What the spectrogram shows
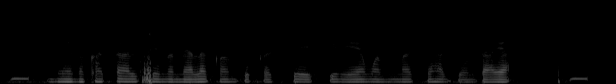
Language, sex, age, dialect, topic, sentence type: Telugu, male, 18-24, Southern, banking, question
